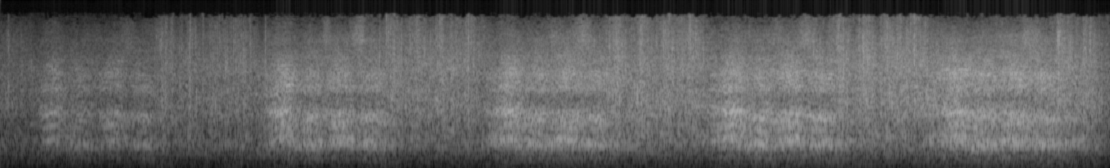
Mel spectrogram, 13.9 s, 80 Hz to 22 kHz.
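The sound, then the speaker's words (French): A wrestling crowd of about 20,000 fans chants in unison at a show. The chant swells into loud, rhythmic waves several times over a constant crowd roar. “les 20 000 fans assistant au show n'ont pu que remarquer le génie de Wyatt et l'ont fait savoir avec le fameux chant « That was awesome »”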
